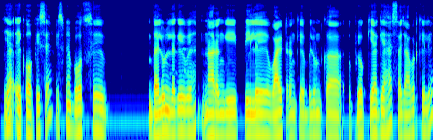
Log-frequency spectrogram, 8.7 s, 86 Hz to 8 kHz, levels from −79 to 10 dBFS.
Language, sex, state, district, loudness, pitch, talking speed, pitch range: Hindi, male, Uttar Pradesh, Etah, -23 LUFS, 110 Hz, 180 wpm, 100-120 Hz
